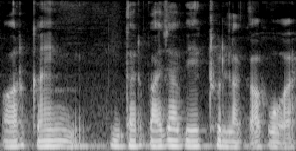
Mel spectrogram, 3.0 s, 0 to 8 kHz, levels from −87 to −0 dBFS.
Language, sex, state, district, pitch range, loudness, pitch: Hindi, male, Chhattisgarh, Raipur, 100-110 Hz, -17 LUFS, 105 Hz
